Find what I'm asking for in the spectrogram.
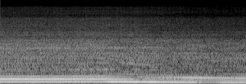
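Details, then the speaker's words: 1977 Honda Civic CVCC, Hondamatic automatic, 97,803 miles, overhauled engine and carburetor, cold start. After running on full choke until smooth, it idles on half choke while warming up: a steady, slightly raised idle with an even low hum. Normal. "Choke is very important for starting a cold motor, and today I started it with full choke, got it until the RPMs were nice and smooth, and put it in half choke for a couple minutes until the engine warmed up and no longer requires the choke to run."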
